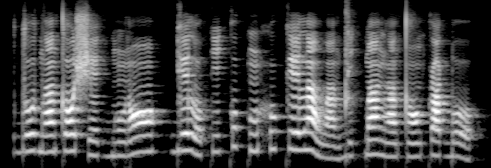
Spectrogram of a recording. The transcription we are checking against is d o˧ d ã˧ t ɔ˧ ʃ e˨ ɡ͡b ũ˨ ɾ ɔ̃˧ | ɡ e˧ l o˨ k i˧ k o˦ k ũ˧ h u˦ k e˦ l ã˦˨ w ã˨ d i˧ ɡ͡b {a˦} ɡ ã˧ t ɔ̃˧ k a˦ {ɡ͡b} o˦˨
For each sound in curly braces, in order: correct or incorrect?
incorrect, correct

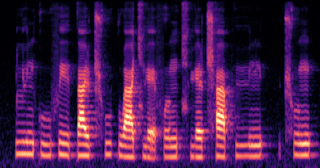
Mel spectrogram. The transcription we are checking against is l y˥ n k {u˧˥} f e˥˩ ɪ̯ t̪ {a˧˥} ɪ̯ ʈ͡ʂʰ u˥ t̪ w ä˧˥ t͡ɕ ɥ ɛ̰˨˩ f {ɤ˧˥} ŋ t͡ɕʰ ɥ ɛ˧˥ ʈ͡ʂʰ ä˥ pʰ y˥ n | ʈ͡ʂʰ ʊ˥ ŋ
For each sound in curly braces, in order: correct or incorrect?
correct, incorrect, correct

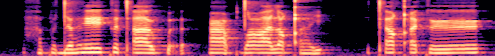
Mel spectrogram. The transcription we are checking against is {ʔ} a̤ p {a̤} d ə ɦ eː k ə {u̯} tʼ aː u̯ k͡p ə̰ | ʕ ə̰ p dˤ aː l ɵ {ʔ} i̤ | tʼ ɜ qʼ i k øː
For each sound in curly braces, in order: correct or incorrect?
incorrect, incorrect, incorrect, incorrect

